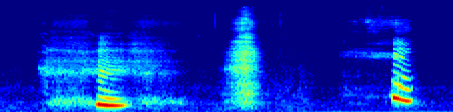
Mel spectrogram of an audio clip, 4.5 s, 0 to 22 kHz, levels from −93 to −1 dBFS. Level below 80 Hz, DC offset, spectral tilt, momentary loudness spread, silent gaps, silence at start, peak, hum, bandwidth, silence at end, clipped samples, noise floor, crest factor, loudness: -78 dBFS; under 0.1%; -6.5 dB/octave; 23 LU; none; 0.95 s; -4 dBFS; none; 11 kHz; 0.45 s; under 0.1%; -71 dBFS; 18 dB; -17 LUFS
